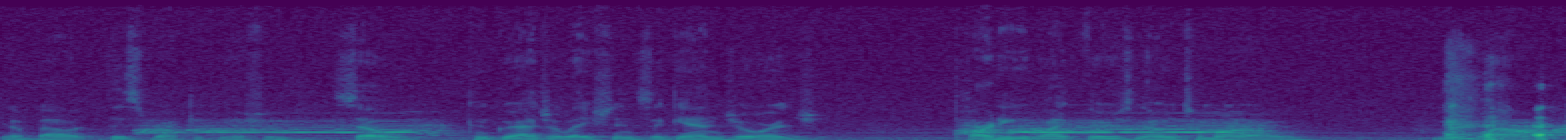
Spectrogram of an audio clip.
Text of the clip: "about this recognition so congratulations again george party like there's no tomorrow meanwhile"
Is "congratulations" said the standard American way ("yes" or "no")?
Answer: yes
